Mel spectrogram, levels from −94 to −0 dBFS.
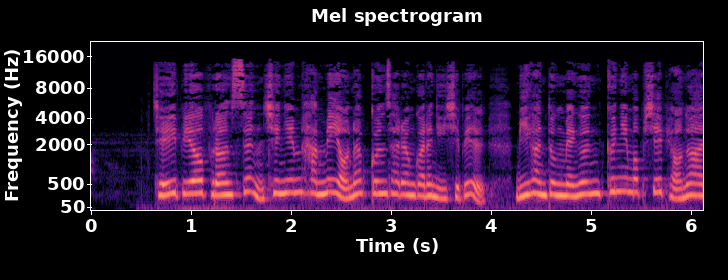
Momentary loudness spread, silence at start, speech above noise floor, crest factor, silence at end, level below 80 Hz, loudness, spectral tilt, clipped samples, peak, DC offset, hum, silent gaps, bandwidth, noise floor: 6 LU; 0.6 s; 41 dB; 14 dB; 0 s; -62 dBFS; -28 LUFS; -4.5 dB/octave; under 0.1%; -12 dBFS; under 0.1%; none; none; 14.5 kHz; -68 dBFS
